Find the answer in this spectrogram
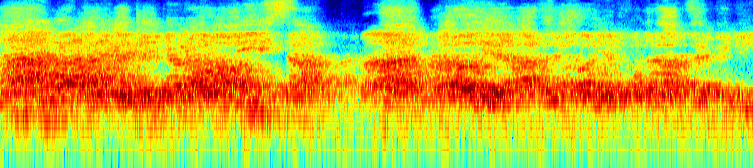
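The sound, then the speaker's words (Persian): An audience at a live talk applauds and cheers, a loud, continuous roar of yelling voices with steady rhythmic clapping beneath it that swells and dips briefly before surging again. “مرسی. خودتون تشویق کنین.”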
